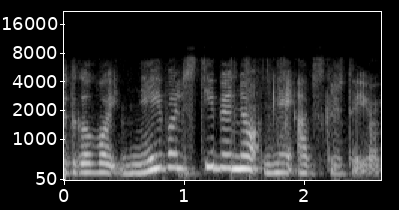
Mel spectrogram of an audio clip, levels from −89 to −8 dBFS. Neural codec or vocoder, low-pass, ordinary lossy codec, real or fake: none; 7.2 kHz; Opus, 16 kbps; real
